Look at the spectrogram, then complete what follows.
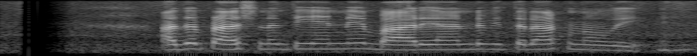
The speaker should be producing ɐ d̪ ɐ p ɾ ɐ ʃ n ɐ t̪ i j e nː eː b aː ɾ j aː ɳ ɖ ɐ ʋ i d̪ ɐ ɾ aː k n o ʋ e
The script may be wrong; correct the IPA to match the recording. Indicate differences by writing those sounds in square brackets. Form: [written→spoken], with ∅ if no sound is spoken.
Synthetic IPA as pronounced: ɐ d̪ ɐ p ɾ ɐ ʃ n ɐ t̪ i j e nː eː b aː ɾ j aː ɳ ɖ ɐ ʋ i [d̪→t̪] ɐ ɾ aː k n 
